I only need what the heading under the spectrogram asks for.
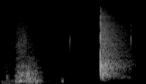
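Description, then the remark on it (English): A single sharp hand clap, made to sync a recording before it starts, cracks out loudly and rings off briefly, preceded by a softer, muffled thump or rustle and a couple of faint ticks. “I just have to clap.”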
